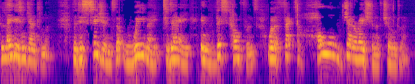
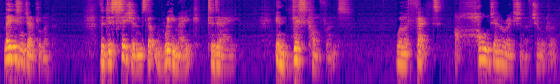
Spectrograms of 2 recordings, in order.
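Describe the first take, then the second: First: It is fast, animated and energetic. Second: It is slow, calm and measured.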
